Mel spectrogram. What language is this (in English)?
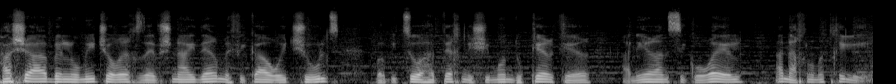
Hebrew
